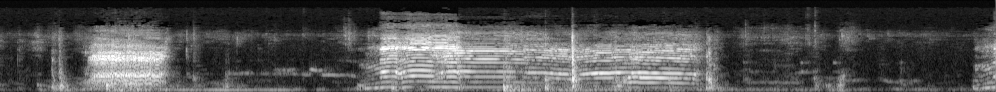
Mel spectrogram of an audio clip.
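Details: Garut sheep calling: a short harsh burst, then a long wavering bleat of about three seconds that breaks and trembles before fading, with light background noise.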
